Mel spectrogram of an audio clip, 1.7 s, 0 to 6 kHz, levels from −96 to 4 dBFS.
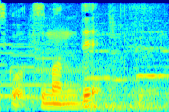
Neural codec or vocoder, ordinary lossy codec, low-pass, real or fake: none; none; 5.4 kHz; real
